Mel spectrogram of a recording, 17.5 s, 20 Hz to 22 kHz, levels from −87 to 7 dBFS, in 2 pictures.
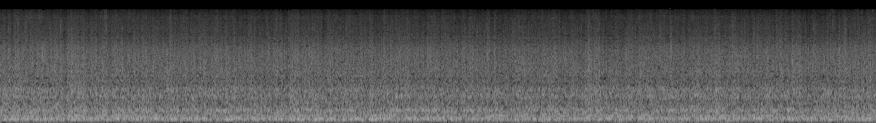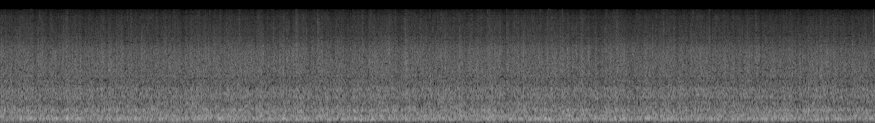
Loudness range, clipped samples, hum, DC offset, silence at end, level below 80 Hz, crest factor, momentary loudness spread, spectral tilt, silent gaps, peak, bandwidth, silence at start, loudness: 1 LU; under 0.1%; none; under 0.1%; 0 s; -54 dBFS; 16 dB; 1 LU; -4 dB/octave; none; -16 dBFS; 16 kHz; 0 s; -31 LUFS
